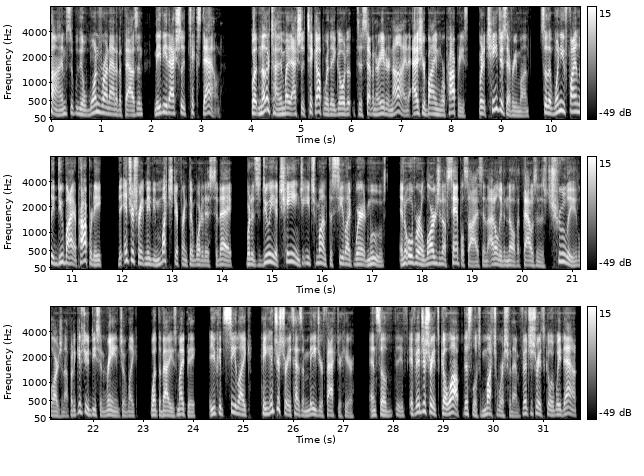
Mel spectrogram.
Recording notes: This was a live class recorded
